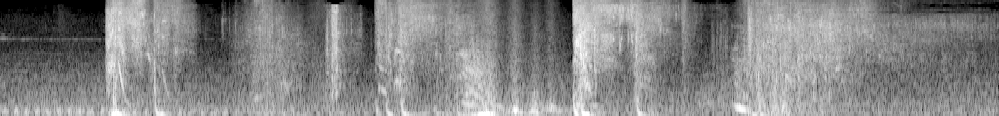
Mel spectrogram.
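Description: Heavy blows land with sharp thuds and whooshes.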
